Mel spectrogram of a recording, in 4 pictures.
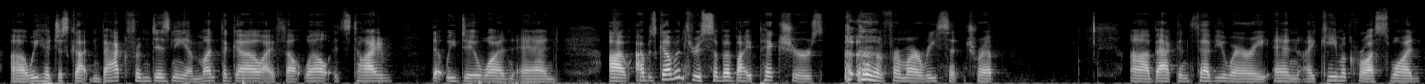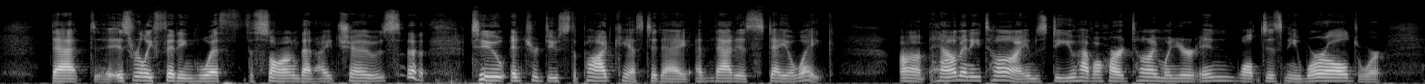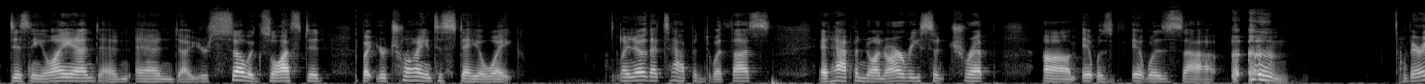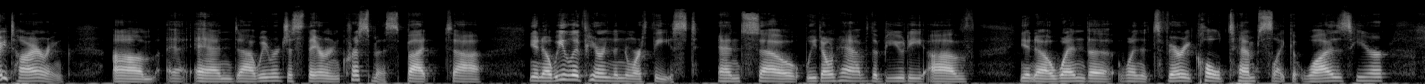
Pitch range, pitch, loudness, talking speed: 140-165 Hz, 150 Hz, -22 LUFS, 160 wpm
